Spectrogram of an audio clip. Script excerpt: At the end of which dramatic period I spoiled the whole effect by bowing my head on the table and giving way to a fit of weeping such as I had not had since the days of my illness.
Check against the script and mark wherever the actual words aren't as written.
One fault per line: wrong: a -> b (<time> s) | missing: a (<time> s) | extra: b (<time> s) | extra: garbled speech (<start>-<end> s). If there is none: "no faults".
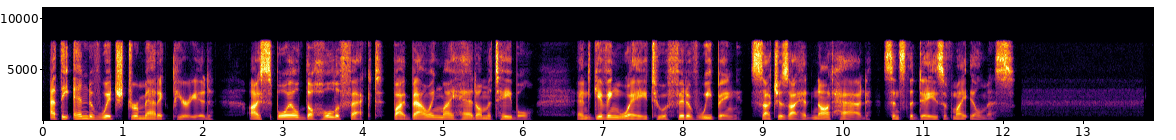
no faults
